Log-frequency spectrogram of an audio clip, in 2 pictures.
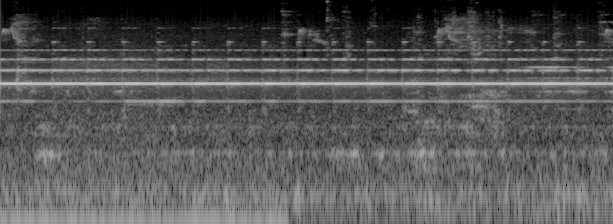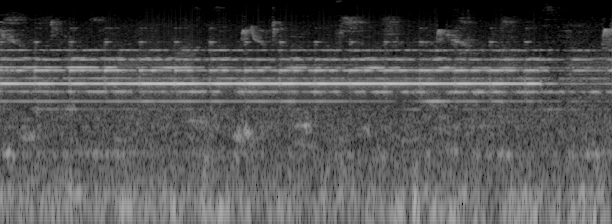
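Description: Railroad crossing warning bell ringing steadily as the crossing gates lower, signalling an approaching train; it cuts off about eleven and a half seconds in, once the gate arms are down.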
